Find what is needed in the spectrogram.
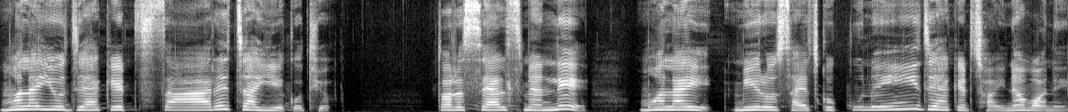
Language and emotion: Nepali, sad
